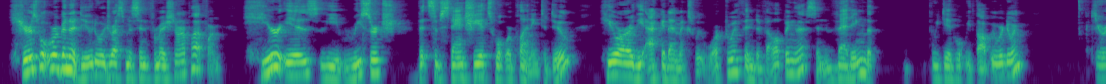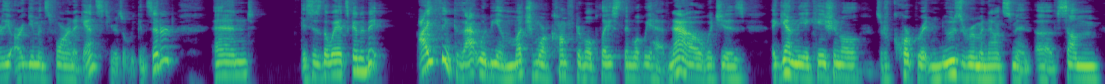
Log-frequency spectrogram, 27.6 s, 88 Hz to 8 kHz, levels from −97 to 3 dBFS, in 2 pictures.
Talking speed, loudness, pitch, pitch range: 195 wpm, -23 LUFS, 125 Hz, 115-145 Hz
